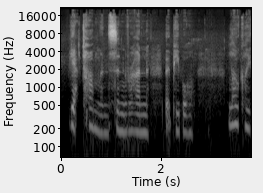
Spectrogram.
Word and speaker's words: Tomlinson Run: And Run state park but people it's actually pronounced yeah Tomlinson run that people locally call it Thomason run the sort of an idiosyncratic regalism and a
